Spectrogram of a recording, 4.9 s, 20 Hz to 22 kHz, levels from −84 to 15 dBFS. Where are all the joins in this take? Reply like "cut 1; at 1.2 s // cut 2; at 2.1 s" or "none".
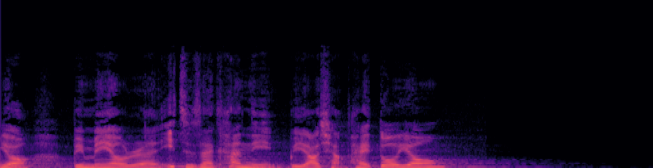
none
